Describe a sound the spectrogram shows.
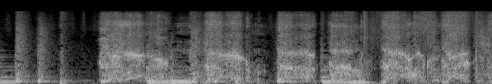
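A cartoon hyena screeches.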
